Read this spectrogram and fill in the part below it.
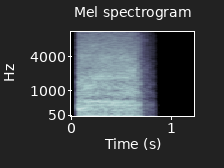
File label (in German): Ruf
